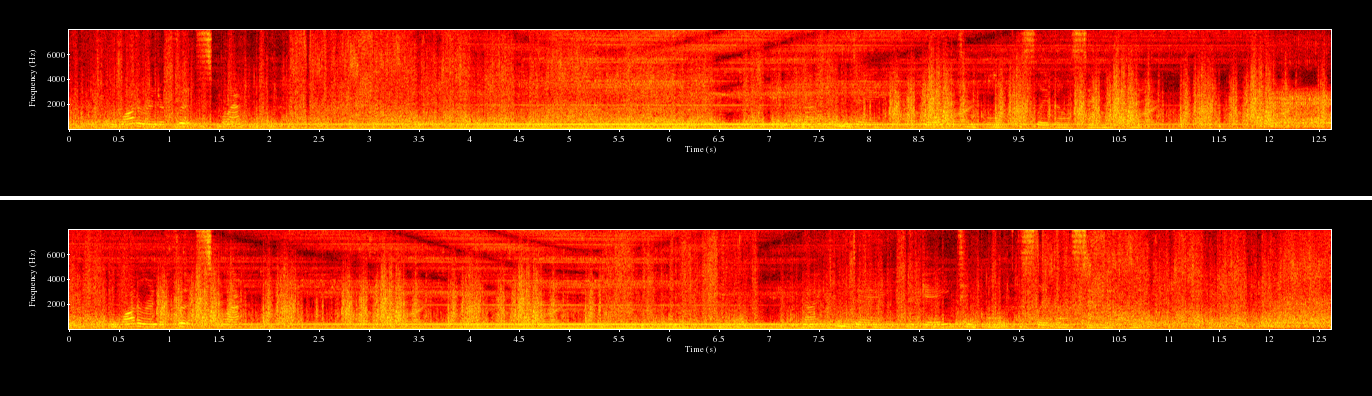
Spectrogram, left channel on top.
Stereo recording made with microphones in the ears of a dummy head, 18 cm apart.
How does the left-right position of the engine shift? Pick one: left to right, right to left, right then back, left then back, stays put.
right to left.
